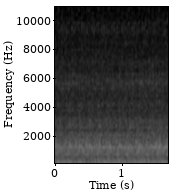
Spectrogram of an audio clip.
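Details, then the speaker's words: 2009 Toyota Highlander, 276,480 miles, cylinder 2 misfire cleared after swapping coils; even low idle hum, no stumbles or skips; normal idle, running smooth. "But for now, I don't know. It's running pretty smooth."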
